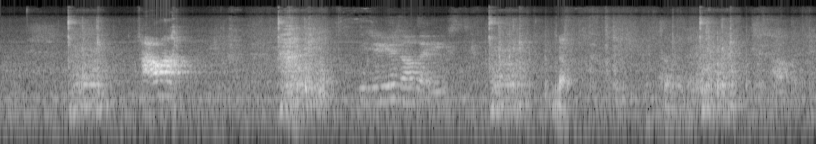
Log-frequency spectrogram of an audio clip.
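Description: A plastic step stool knocks and scrapes on a wooden floor.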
